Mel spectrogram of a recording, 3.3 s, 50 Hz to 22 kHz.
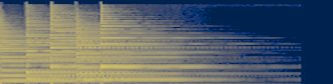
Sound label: A sharp Minor Major 7th Double Flat 5th A sharp Guitar; A#mM7bb5 arpeggiated; x,13,13,14,13,16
